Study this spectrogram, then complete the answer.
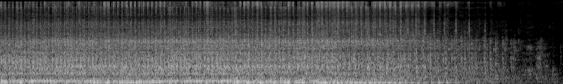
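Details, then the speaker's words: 1957 Ford 841 tractor with a new Chinese replacement carburetor: steady low chugging for about four seconds, then it dies; fuel starvation, as the tank lacks pressure and only feeds from a corner of the tank. "I don't know why it cut off. Let's see if there's some fuel in here."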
